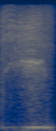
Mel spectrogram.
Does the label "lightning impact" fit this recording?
Yes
